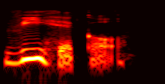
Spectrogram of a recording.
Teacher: so you'll have a little delay between the V and the ick because you're pushing air.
